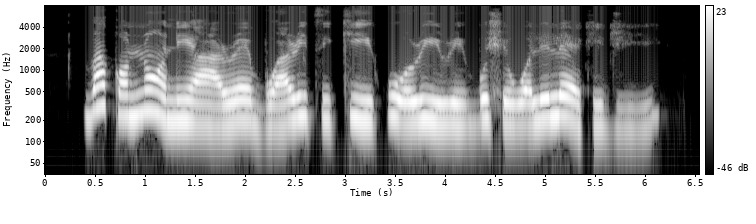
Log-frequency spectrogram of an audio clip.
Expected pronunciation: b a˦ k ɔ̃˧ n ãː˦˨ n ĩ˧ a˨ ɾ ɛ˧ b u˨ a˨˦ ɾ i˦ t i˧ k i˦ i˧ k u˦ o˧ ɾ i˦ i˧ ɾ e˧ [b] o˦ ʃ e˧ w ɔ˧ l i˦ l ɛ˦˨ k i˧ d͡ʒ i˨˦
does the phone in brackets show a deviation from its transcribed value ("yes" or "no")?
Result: no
